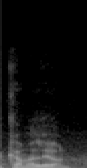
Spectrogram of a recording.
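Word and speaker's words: CM3leon: Se llama CM3 León y se pronuncia Camaleón.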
